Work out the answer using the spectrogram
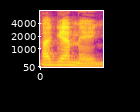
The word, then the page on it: pagament: pagamen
